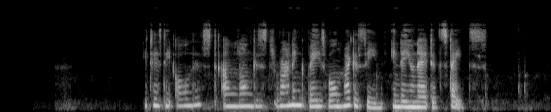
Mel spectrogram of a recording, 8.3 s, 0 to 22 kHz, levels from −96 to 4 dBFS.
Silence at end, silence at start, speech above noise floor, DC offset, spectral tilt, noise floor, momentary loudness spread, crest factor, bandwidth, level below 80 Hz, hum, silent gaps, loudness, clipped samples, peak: 1 s; 2.15 s; 60 dB; under 0.1%; -5.5 dB/octave; -83 dBFS; 12 LU; 18 dB; 9.4 kHz; -62 dBFS; none; none; -24 LUFS; under 0.1%; -8 dBFS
